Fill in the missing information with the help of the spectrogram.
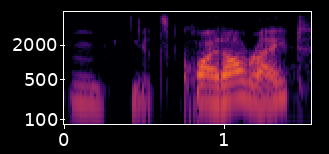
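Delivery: sweet goodnight from a waitress. Acted.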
